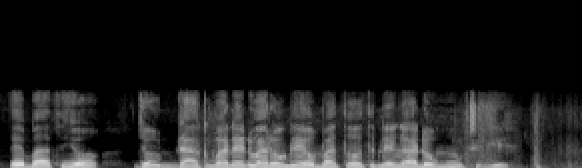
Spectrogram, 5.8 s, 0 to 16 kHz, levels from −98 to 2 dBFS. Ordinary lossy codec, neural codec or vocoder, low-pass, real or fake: none; none; 7.2 kHz; real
